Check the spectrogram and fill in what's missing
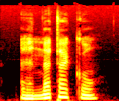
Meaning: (verb) present participle of attaquer; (noun) 1. attacker, assailant 2. forward, striker, attacker 3. forward
- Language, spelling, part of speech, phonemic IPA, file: French, attaquant, verb / noun, /a.ta.kɑ̃/, Fr-attaquant.ogg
